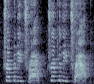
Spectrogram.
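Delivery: high, bouncy rhythmic chant; clattering hoofbeats. A narrator's reading. Middle Gruff clattering over the bridge, high patter.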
